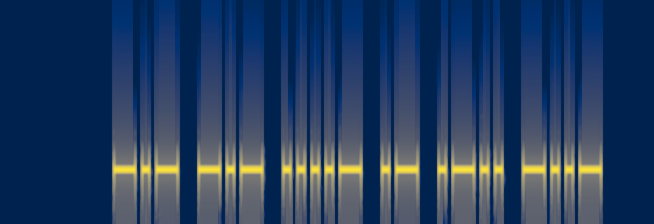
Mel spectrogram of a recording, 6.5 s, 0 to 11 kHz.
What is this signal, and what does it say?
Morse code, heard as a keyed tone, about 17 wpm, 700 Hz. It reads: KK4ALX
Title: USA Call Signs - 6 Characters - 3x Character Spacing - 17wpm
